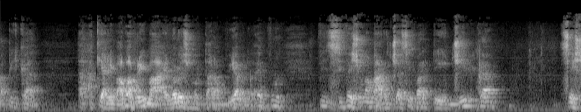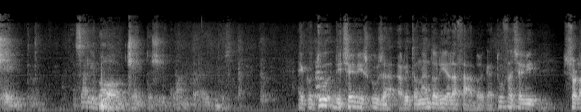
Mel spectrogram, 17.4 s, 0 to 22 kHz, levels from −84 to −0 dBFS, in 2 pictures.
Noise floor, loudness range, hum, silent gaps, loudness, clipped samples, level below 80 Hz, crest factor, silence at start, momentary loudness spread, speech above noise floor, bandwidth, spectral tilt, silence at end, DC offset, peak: -49 dBFS; 6 LU; none; none; -22 LUFS; under 0.1%; -50 dBFS; 22 dB; 0 s; 19 LU; 26 dB; 14 kHz; -3.5 dB/octave; 0 s; under 0.1%; -2 dBFS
